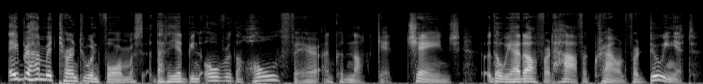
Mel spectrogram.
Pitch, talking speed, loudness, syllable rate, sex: 130 Hz, 240 wpm, -21 LUFS, 6.0 syllables/s, male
